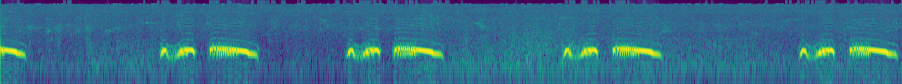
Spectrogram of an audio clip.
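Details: Decoy and wild Spotted Doves calling against each other in mountain forest during decoy trapping: four low, hollow cooing phrases about every two seconds, each of short notes followed by a longer falling coo, over steady background hiss.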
